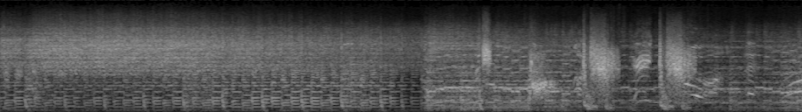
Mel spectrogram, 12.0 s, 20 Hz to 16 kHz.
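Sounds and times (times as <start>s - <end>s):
background music: 0.0s - 12.0s
punch sound effects: 7.2s - 10.5s.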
